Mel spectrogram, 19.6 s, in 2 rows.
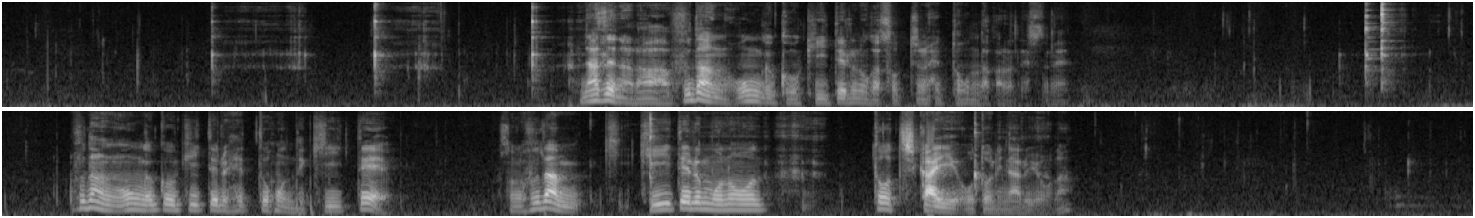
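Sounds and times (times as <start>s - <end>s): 
cutlery and dishes clinking while eating spaghetti: 1.4s - 4.0s, 8.9s - 9.5s, 14.1s - 15.4s
speech: 3.8s - 7.4s, 10.3s - 12.5s, 13.1s - 17.0s.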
